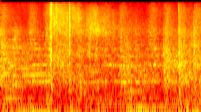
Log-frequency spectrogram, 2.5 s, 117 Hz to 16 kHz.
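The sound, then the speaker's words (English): Repeated cannon fire from Washington's army on March 2nd, 1776, not the heavy cannons retrieved from Fort Ticonderoga, booms over a continuous loud, low rumble, several heavy blasts landing irregularly like a bombardment, with no voices. “Washington's army begins firing cannons.”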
